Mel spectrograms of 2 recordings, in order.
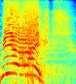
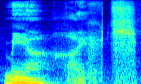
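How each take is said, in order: First: The phrase is said loudly, almost shouted. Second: The phrase is said quietly, as if to oneself. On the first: Frustration is let out openly. "Seid ihr wach?" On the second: Frustration is kept inward. "Darum sage ich das eher mehr leise für mich"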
